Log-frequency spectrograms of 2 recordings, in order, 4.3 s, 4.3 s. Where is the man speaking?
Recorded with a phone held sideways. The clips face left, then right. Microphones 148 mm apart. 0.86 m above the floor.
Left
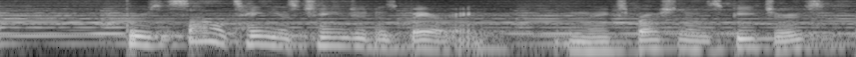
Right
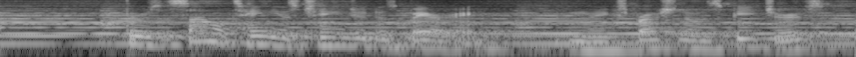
30° left (ahead or behind), 1.6 m.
